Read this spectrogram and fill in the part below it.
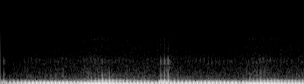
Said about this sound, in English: Nothing says feline contentment like a good, rolling purr. Like many cats, Bilbo can be expressive. Unlike many cats, he has a big platform with his own podcast. It's called The Bilbcast, and in each episode, Bilbo purrs continuously for 30 minutes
